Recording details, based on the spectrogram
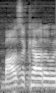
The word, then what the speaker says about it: Mazzucato: Tomorrow's starting pitching matchup, Grant Judkins against Frank Mazzucato. Did I pronounce Frank's last name right? – Mazzucato is correct.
